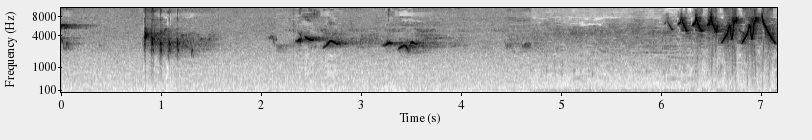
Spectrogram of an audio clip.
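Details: A male bird calling for a mate: a short burst of chirps, then thin wavering high notes, and a final run of rapid sharp high chirps near the end, with quiet gaps between.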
